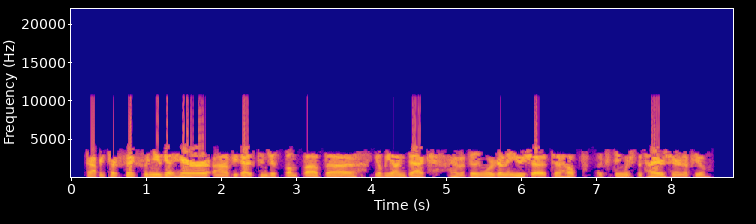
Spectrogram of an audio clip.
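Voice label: Incident Tactical 1, Scanner audio recording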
